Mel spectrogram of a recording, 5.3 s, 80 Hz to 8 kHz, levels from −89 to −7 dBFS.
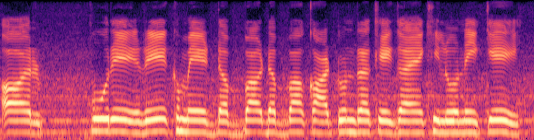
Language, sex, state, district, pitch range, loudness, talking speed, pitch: Hindi, female, Chhattisgarh, Raipur, 195-200 Hz, -11 LUFS, 125 wpm, 195 Hz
